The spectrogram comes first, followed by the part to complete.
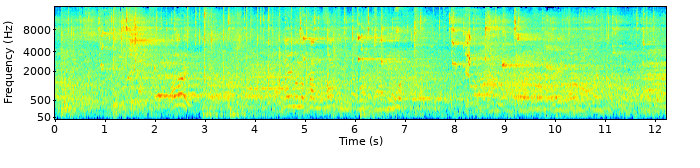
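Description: Table tennis ball clicking off bats and the table in scattered sharp ticks, over steady chatter from many voices in a large sports hall.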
